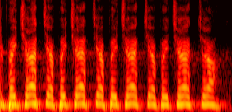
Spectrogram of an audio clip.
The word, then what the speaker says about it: Pecha Kucha: patchation in rio so it's written pecha kucha but it's pronounced by chuck chappie can everybody tell pecha chapicha the japanese way sao paulo where are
